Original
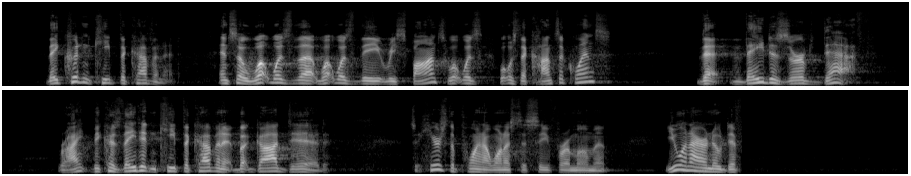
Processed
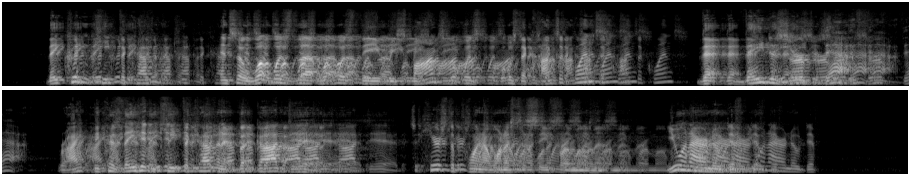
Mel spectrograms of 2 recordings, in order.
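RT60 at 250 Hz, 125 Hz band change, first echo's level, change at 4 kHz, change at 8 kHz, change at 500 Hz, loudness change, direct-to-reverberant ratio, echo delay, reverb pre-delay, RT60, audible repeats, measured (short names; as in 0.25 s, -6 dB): none, +1.5 dB, -11.5 dB, +5.0 dB, +7.5 dB, +2.0 dB, +2.0 dB, none, 56 ms, none, none, 5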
